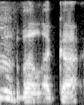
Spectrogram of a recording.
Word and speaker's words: Bvlgari: It's pronounced Bvlgari. It's BV.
